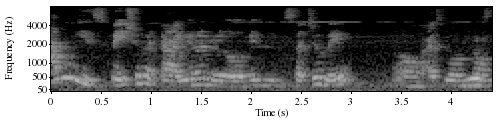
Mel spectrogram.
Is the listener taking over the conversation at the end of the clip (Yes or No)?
Yes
